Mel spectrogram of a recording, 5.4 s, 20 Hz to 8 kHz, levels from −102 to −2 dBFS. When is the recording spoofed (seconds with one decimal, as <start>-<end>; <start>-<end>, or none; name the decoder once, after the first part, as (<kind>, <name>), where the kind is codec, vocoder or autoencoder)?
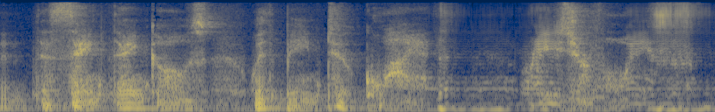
3.2-4.2 (vocoder, BigVGAN v2); 4.7-5.4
